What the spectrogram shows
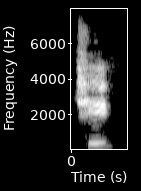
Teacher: se producen en el centro del paladar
